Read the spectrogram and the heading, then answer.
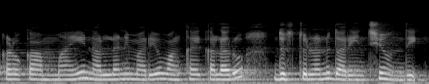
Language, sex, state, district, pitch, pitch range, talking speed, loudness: Telugu, female, Telangana, Komaram Bheem, 235 Hz, 225-245 Hz, 140 wpm, -15 LUFS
